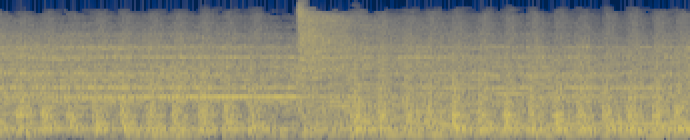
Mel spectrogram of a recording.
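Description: Rock band playing live, with electric guitar and a drum kit driving a steady beat; a crash cymbal is struck about two seconds in.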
